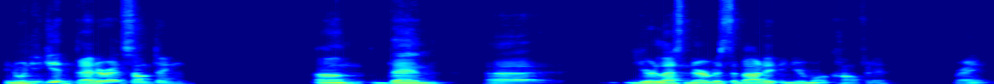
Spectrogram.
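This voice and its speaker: A man's voice: medium pitch, normal speed, fairly bright tone. A man with a Californian American accent giving an informal workshop lecture in a conversational way, often checking in with his listeners. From California, United States. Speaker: instructor giving a workshop on pitching.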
